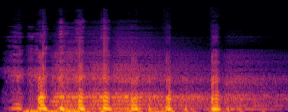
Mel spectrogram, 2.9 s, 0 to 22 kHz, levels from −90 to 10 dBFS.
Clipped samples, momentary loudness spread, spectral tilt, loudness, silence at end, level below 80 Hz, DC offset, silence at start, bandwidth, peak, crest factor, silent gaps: under 0.1%; 15 LU; -9.5 dB/octave; -15 LUFS; 0.1 s; -26 dBFS; under 0.1%; 0.1 s; 6.8 kHz; 0 dBFS; 16 dB; none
